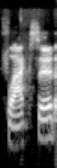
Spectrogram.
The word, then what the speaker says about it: flaccid: a regular Temple but just the tip is flacid that's okay okay right um can I tell you something it's actually actually pronounced flaid I learned this but it's even worse to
